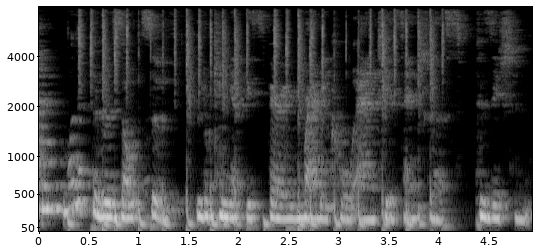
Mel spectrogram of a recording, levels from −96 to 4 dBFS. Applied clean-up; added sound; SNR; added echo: classical method WPE with log-MMSE.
